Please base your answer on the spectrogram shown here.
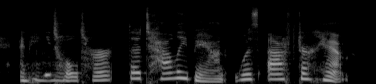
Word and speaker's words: Taliban: well it's true okay talian it's called the Taliban the T okay well I am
